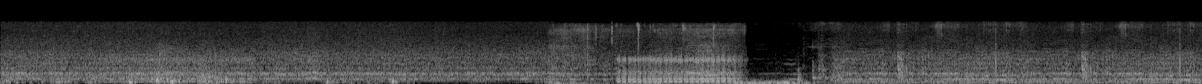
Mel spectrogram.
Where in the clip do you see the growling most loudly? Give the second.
7 s.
